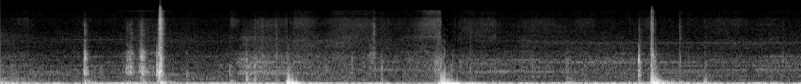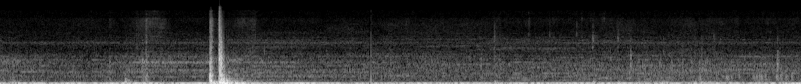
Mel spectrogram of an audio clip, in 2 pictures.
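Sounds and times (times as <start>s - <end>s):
low car cabin rumble: 0.0s - 16.0s
sharp thumps: 10.1s - 10.6s.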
